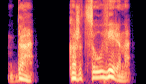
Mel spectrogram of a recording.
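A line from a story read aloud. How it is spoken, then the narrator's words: Old woman whispering. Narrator (Russian): прошептала старушка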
